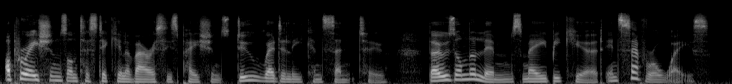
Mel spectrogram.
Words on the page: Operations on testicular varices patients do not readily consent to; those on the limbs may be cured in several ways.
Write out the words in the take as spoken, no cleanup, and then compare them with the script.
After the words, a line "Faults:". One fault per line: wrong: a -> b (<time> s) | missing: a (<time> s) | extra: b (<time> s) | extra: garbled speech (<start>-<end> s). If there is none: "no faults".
Operations on testicular varices patients do readily consent to; those on the limbs may be cured in several ways.
Faults:
missing: not (2.6 s)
